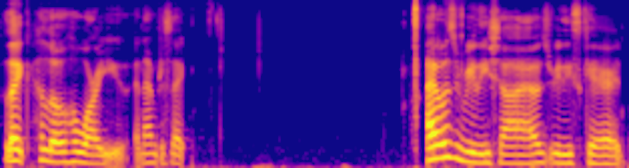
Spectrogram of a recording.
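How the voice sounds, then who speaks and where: Guesting on a podcast, a young woman from the Philippines speaks with a Filipino accent in a fairly low, creaky yet smooth voice, a little slow. She tells stories in relaxed conversation, giggling a lot, lively in delivery and leaning on "literally" and "like".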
